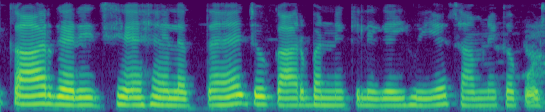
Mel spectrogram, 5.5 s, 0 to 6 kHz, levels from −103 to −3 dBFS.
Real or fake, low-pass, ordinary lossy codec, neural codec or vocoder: real; 5.4 kHz; none; none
